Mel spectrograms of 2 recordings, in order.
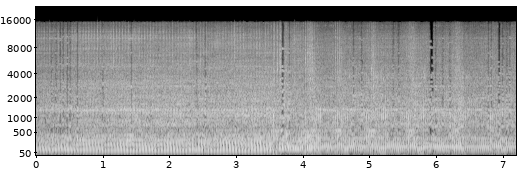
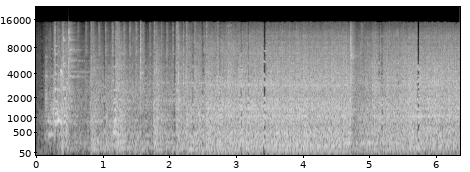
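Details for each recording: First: Old Homelite unit (generator or pressure washer) stored about 20 years with Marvel Mystery Oil in tank and carburetor, choke on, throttle mid; loud, busy but wavering beat, rough running from incorrect air-fuel mixture, about half a turn adjustment. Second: Old Homelite pressure washer engine stored about 20 years, carburetor cleaned, no fuel filter, choke on, throttle mid. A few rough pulls, then it catches and settles into a steady, even buzz with no stumbling; runs healthily, air-fuel mix may be adjusted later.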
